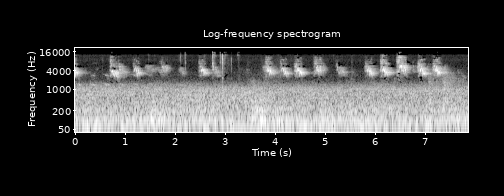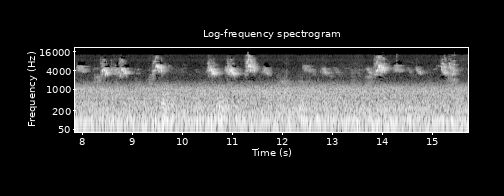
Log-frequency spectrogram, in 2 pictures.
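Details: Long run of short, sharp chirps from Jimmy the squirrel, clustered in rapid bursts with brief pauses between groups, over persistent low-frequency background rumble.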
